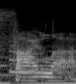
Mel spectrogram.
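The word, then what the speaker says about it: Cyla: All right, so we have another C name here for the girl side, and this is the name Scylla, spelled C-Y-L-A, Scylla.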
